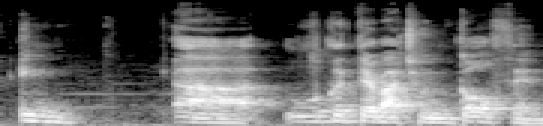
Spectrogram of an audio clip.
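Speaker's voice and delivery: ordinary delivery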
